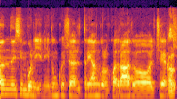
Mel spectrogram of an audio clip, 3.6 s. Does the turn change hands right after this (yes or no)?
yes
